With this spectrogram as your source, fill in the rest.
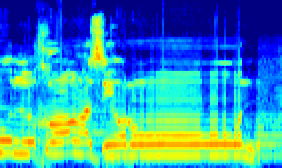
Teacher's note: خاسرون کے اندر خا کو حلق سے نکال کر کے پڑھنا ہے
